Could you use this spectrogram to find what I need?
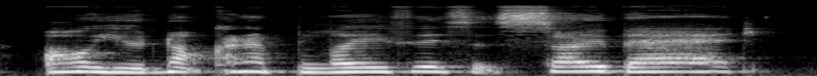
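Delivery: mock complaining rant. Retelling what an annoyed stranger said at a delayed flight: imitating someone ranting. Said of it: "ranting, complaining".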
